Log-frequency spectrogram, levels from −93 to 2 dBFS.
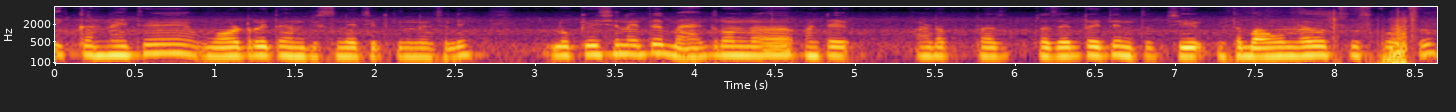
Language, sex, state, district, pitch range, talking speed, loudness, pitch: Telugu, male, Andhra Pradesh, Guntur, 160-175 Hz, 130 wpm, -16 LUFS, 165 Hz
